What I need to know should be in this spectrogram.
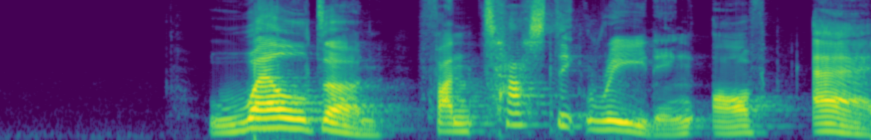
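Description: A young man speaks clearly and with animation, close to a microphone.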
